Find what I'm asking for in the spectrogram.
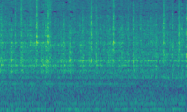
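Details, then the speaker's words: Walk-in cooler compressor on roof found during preventive maintenance, still holding temperature: running hum with loose, irregular knocks like rocks tumbling inside; internal mechanical failure, compressor finished. "That doesn't sound good. There are rocks bouncing around in that compressor."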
